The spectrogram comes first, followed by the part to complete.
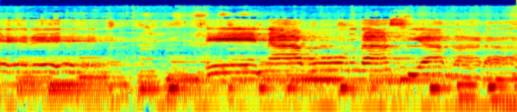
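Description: A song with acoustic guitar accompaniment: a singing voice holds long, wavering notes over a steady repeating guitar bass pattern.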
